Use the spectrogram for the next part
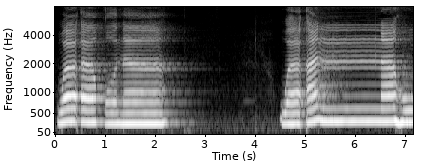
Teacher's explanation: Na hukumnya mad thobi'i muqaddar. Karena ada nun dengan harakat fathah panjang. Cara bacanya panjang dua harakat.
